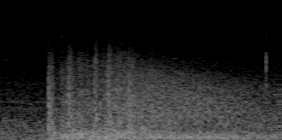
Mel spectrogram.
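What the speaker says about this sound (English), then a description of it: "Oh, they got mortars." Mortar fire in the strategy game Empire: Total War, a series of heavy booming blasts starting after a brief lull and rolling on continuously, with thunderous low rumble and layered distant explosions.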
